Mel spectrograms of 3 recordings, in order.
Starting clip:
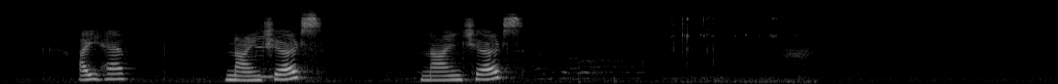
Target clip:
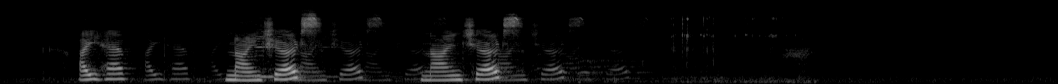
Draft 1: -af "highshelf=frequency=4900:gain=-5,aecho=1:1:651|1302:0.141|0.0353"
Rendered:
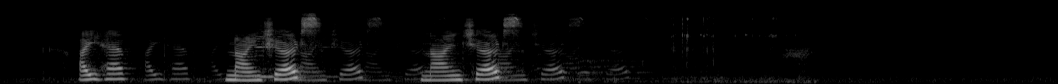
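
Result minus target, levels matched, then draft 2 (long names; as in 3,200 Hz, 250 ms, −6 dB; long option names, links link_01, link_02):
8,000 Hz band −3.0 dB
-af "aecho=1:1:651|1302:0.141|0.0353"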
